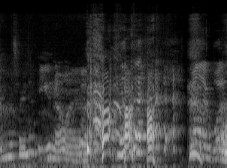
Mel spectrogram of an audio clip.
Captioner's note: laughter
